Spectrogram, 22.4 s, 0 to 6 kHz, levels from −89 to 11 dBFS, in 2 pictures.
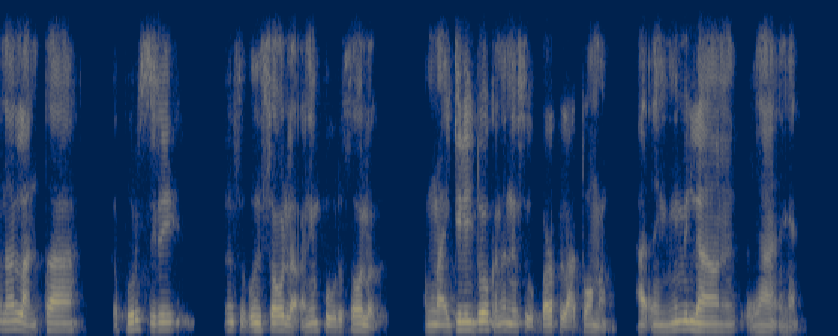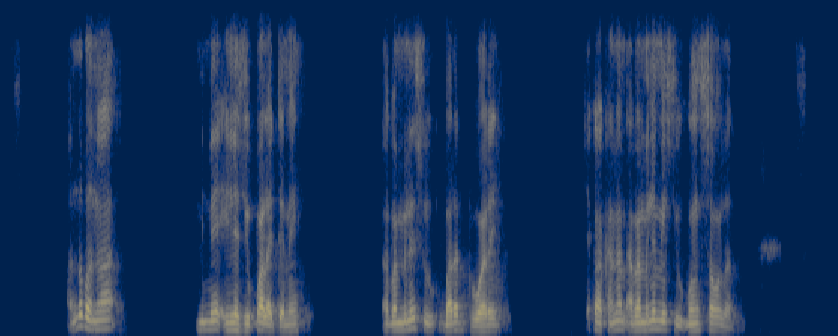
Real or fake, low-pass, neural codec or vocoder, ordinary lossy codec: fake; 5.4 kHz; codec, 16 kHz, 2 kbps, X-Codec, HuBERT features, trained on LibriSpeech; Opus, 32 kbps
